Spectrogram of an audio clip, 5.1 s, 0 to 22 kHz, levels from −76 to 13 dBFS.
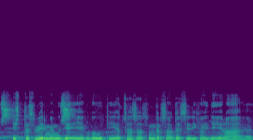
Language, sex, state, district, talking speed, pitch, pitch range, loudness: Hindi, male, Rajasthan, Bikaner, 190 wpm, 115 Hz, 110-125 Hz, -16 LUFS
